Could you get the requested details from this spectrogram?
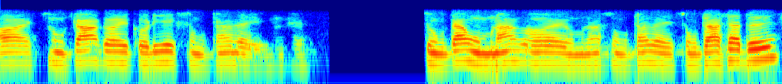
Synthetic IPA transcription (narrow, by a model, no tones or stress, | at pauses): ajsuŋtãkɯjkɔɽiek̚suŋtãzajbɯndɯ | suŋtaumnakɯjumnasuŋtazajsuŋtasat̬ɯ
